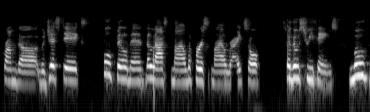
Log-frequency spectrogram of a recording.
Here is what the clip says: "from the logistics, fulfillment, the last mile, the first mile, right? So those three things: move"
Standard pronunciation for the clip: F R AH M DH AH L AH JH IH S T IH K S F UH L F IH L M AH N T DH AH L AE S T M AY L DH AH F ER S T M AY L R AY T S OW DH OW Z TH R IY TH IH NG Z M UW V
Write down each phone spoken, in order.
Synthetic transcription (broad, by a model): F R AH M DH AH L AH JH IH S T IH K S F UH L F IH L M AH N T DH AH L AE S T M AY L DH AH F ER S T M AY L R AY T S OW DH OW Z TH R IY TH IH NG Z M UW V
